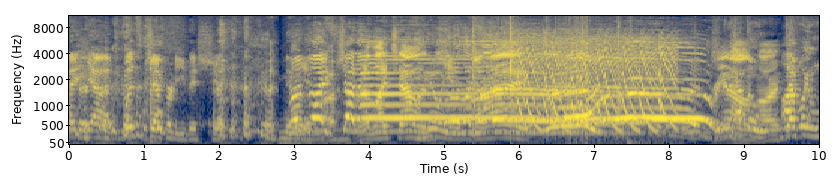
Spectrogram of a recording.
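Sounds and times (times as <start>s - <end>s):
laughter: 0.0s - 8.9s
speech: 0.0s - 10.0s
layered wailing siren sound effect: 5.9s - 8.6s.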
